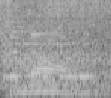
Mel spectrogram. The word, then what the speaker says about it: Anala: is pronounced Anala.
